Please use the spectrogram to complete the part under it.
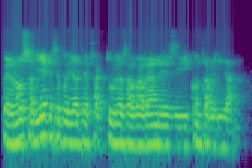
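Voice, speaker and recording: A man with a Spain Spanish accent teaches an online business course, speaking at an everyday pitch. He talks conversationally, circling back and repeating words as he builds each point. The audio is thin and phone-like, with a roomy echo from the online call. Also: fairly even intonation, fast. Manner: conversational, often repeats words and restarts phrases. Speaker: business trainer. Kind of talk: online training lecture. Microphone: video call microphone.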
